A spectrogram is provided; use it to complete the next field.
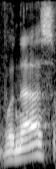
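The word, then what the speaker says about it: Vonnas: m'avez dit oui d'accord vonas on prononce le S ou pas non on prononce pas le S alors Vona Vona c'est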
